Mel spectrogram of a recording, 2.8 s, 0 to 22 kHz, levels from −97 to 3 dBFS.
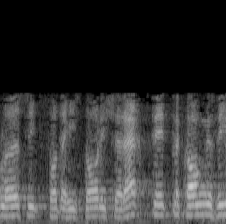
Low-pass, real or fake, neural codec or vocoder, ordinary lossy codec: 7.2 kHz; real; none; AAC, 16 kbps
